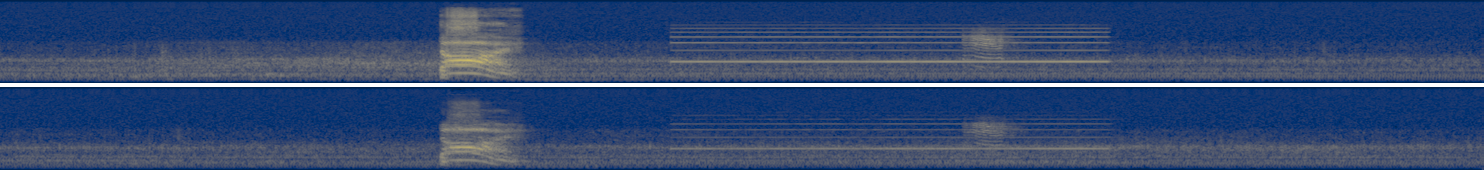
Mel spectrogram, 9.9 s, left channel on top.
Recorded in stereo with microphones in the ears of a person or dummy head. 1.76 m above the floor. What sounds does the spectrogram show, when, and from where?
2.9 s a shout: 50° left (ahead or behind), 0.7 m
4.5 s a violin: 60° left (ahead or behind), 0.9 m
6.4 s breathing: 50° left (ahead or behind), 3 m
